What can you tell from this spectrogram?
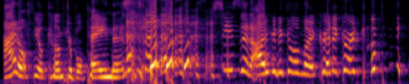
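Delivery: high, loud laughing mock indignation; laughing through the quote. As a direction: lose it while quoting Mom. Quoting Mom, dissolving into laughter.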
